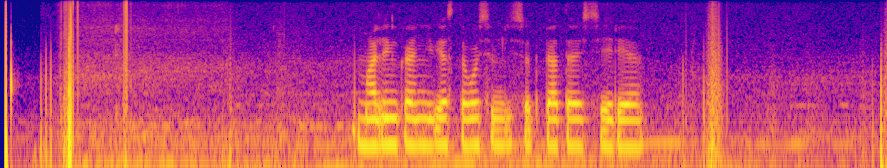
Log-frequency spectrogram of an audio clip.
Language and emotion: Russian, neutral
